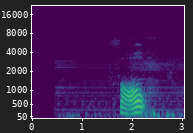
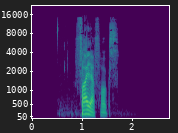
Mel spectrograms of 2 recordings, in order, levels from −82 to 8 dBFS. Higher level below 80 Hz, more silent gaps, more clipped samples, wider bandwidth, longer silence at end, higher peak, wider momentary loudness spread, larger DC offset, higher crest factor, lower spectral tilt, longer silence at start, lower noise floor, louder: first, -54 dBFS vs -60 dBFS; neither; neither; second, 7 kHz vs 15 kHz; second, 0.2 s vs 1.05 s; second, -4 dBFS vs 0 dBFS; about the same, 26 LU vs 24 LU; neither; about the same, 20 dB vs 24 dB; first, -10 dB/octave vs -4.5 dB/octave; first, 1.75 s vs 0.9 s; second, -61 dBFS vs -78 dBFS; about the same, -20 LUFS vs -19 LUFS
